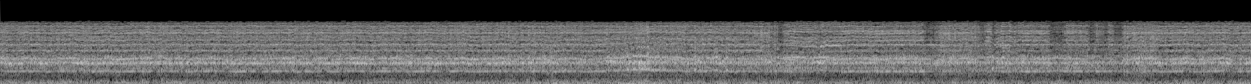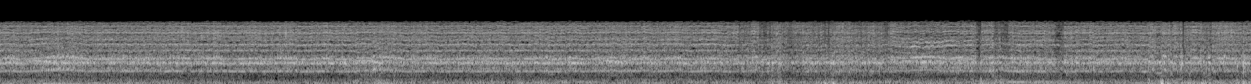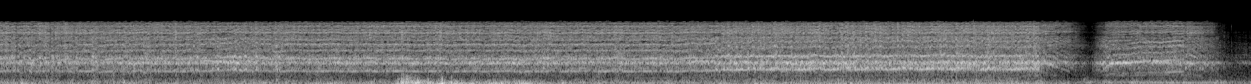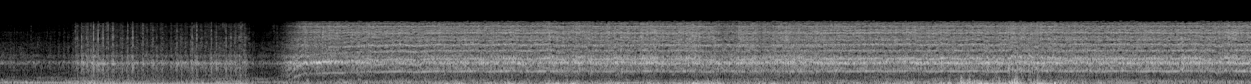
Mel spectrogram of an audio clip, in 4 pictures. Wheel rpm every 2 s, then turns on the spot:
160, 160, 160, 160, 160, 160, 160, 160, 160, 160, 160, 160, 170, 160, 160, 160, 160, 130, 50, 20, 120, 160, 160, 160, 160.
36-40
